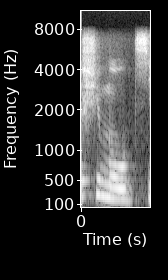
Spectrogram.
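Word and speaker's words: Schmolz: Tanto na Twitch fazendo live, quanto no Instagram, quanto no Twitter, como arroba Fernanda Schmoltz. E o meu sobrenome se escreve S-C-H-M de Mickey O-L-Z.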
